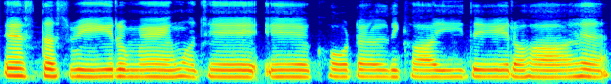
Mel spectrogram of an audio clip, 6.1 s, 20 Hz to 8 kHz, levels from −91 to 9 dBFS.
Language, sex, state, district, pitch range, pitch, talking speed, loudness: Hindi, female, Madhya Pradesh, Katni, 195-210 Hz, 200 Hz, 100 wpm, -16 LUFS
